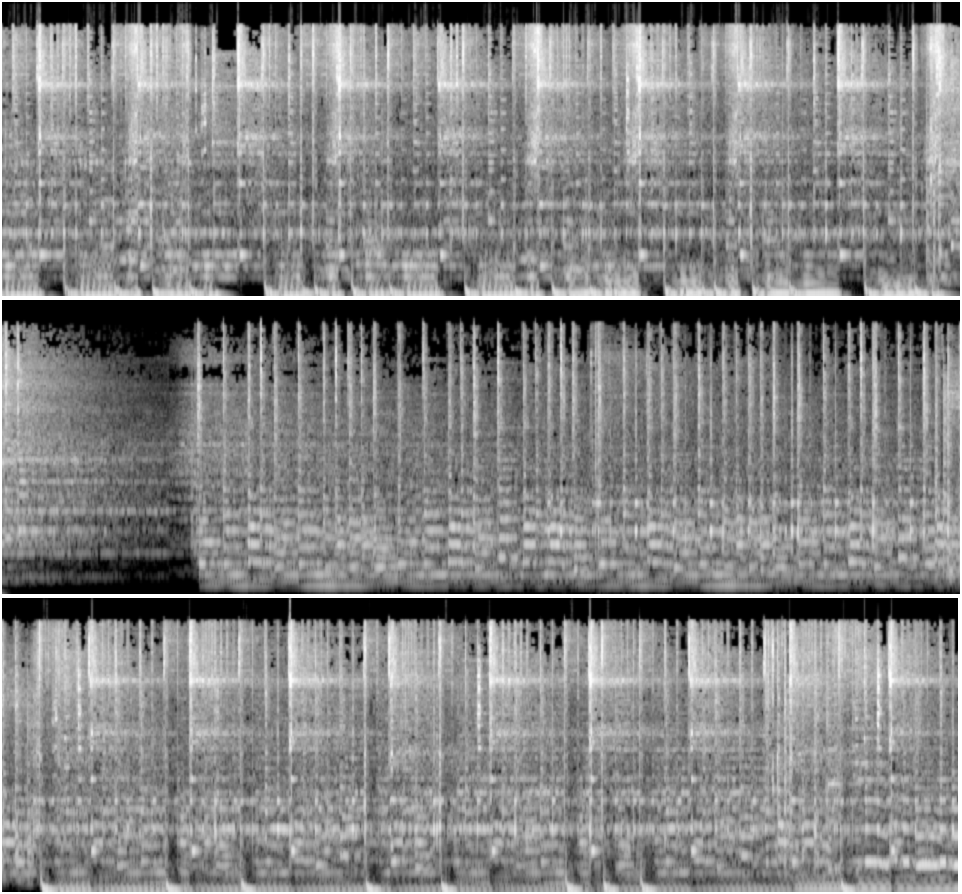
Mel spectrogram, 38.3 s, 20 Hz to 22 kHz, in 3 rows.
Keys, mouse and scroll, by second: 1.5-2.1 click, 4.5 ctrl+alt+scroll up 2, 6.3 click, 7.7 Down, 9.7 click, 11.7 ctrl+alt+scroll down 1, 12.8 ctrl+alt+scroll up 1, 13.9 click, 16.7 ctrl+alt+scroll down 1, 17.2 ctrl+alt+scroll up 1, 18.9-19.5 drag, 27.0 ctrl+alt+scroll up 1, 27.5-28.2 ctrl+alt+scroll up 1, 28.3 ctrl+alt+scroll up 1, 30.1 click, 31.3 ctrl+alt+scroll down 1, 32.3-33.3 ctrl+alt+scroll down 1, 35.1-35.6 ctrl+alt+scroll down 2, 36.2 ctrl+alt+scroll up 1, 37.1-38.3 drag.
